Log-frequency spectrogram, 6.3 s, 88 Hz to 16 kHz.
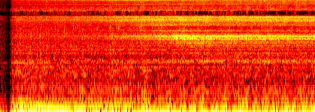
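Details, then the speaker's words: DeLorean DMC-12 with Bosch K-Jetronic injection, worsening starting and hunting; low idle repeatedly sags almost to stall and recovers, slowly improving as the engine warms. Hunting idle. "This oscillation of almost stalling will continue to repeat in a cycle, slowly improving as the engine comes to temperature."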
